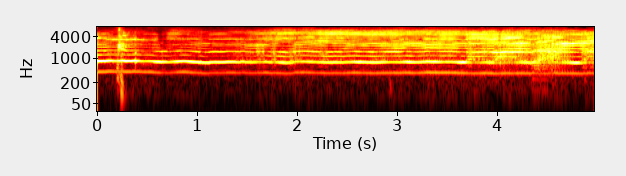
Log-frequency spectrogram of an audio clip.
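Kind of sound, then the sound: human body sound, person screaming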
